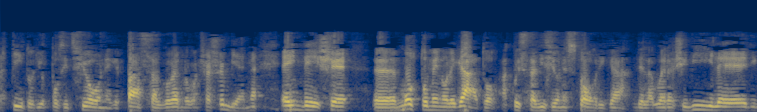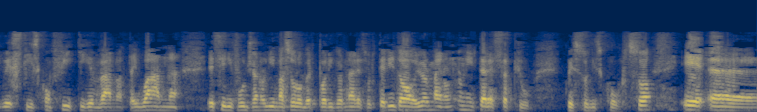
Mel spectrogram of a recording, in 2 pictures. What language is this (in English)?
Italian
